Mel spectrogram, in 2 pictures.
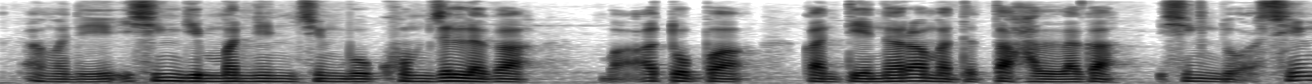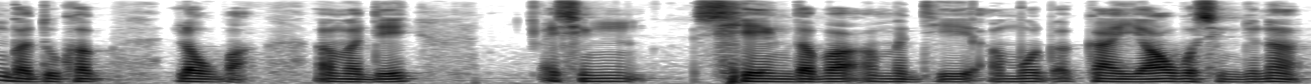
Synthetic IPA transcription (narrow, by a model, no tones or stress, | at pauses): ɐ̰mɐdiḭsiŋɡimɐninsiŋbukʰomd͡ʒɐlːɐɡɐ̰ | ɐ̰topːɐ | kɐntenɐɾɐmɐdɐtɐhɐlːɐɡɐisiŋdṵɐ̰seŋbɐdukʰɐk̚ | lɐwbɐ̰ | ɐ̰mɐdi | ɐ̰jsiŋ | seŋdɐbɐʔɐ̰mɐdiɐ̰mutɐkajːawbɐsiŋdunɐ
